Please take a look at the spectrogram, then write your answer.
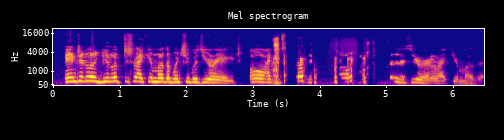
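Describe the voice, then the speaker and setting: A woman speaks at a moderate pace with an American accent and a fairly high pitch. Her pitch swings very widely, and the sound is dry and close, with no echo. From southern New Jersey. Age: 80s+. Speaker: community elder. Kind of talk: casual chat. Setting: video call.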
